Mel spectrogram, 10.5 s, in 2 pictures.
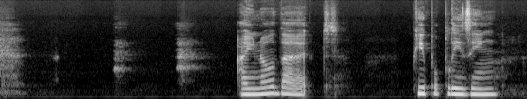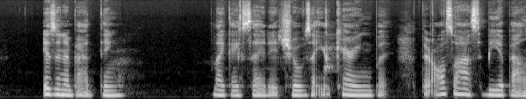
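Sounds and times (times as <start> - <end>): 
low steady hum: 0.0 - 10.5
dogs barking: 1.1 - 2.2
speech: 2.4 - 3.4, 4.2 - 5.1, 5.7 - 6.6, 7.4 - 10.5.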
